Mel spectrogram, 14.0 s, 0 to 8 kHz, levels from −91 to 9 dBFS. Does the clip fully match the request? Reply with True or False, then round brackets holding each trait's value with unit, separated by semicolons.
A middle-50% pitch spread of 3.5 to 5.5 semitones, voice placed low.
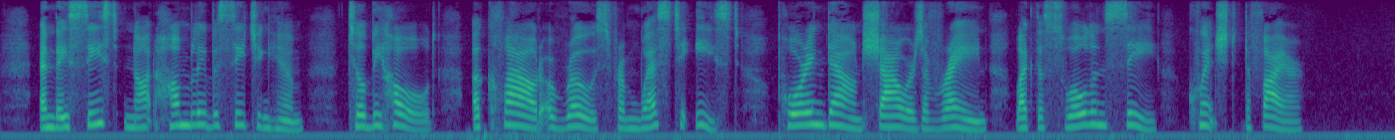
False (4.6 semitones; 185 Hz)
